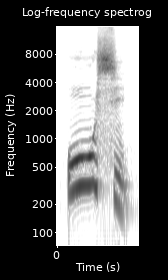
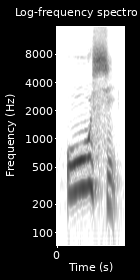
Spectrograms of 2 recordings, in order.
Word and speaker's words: 옷이: So what it means, 옷이, when we pronounce 옷이, not 옷이. It's really difficult to pronounce, right? It's really hard to listen, hard to speak. So Korean usually connect when we speak, connect the final consonant and then 이.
